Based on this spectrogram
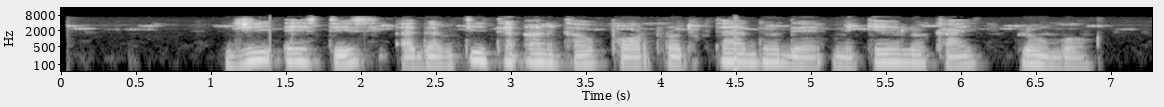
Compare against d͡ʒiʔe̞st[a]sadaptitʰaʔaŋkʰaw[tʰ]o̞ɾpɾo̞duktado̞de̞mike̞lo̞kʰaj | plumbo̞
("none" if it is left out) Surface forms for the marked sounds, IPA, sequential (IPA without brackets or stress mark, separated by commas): i, pʰ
